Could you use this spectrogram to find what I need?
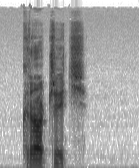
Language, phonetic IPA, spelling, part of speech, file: Polish, [ˈkrɔt͡ʃɨt͡ɕ], kroczyć, verb, Pl-kroczyć.ogg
